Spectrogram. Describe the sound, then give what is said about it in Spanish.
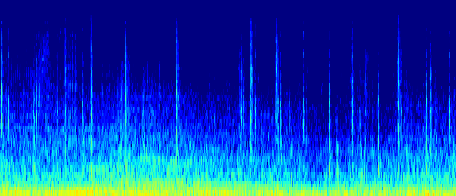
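A car drives steadily along a city street in Buenos Aires, its engine a continuous low rumble with road noise and scattered sharp clicks and rattles throughout, moderately loud. “maneja por la ciudad”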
